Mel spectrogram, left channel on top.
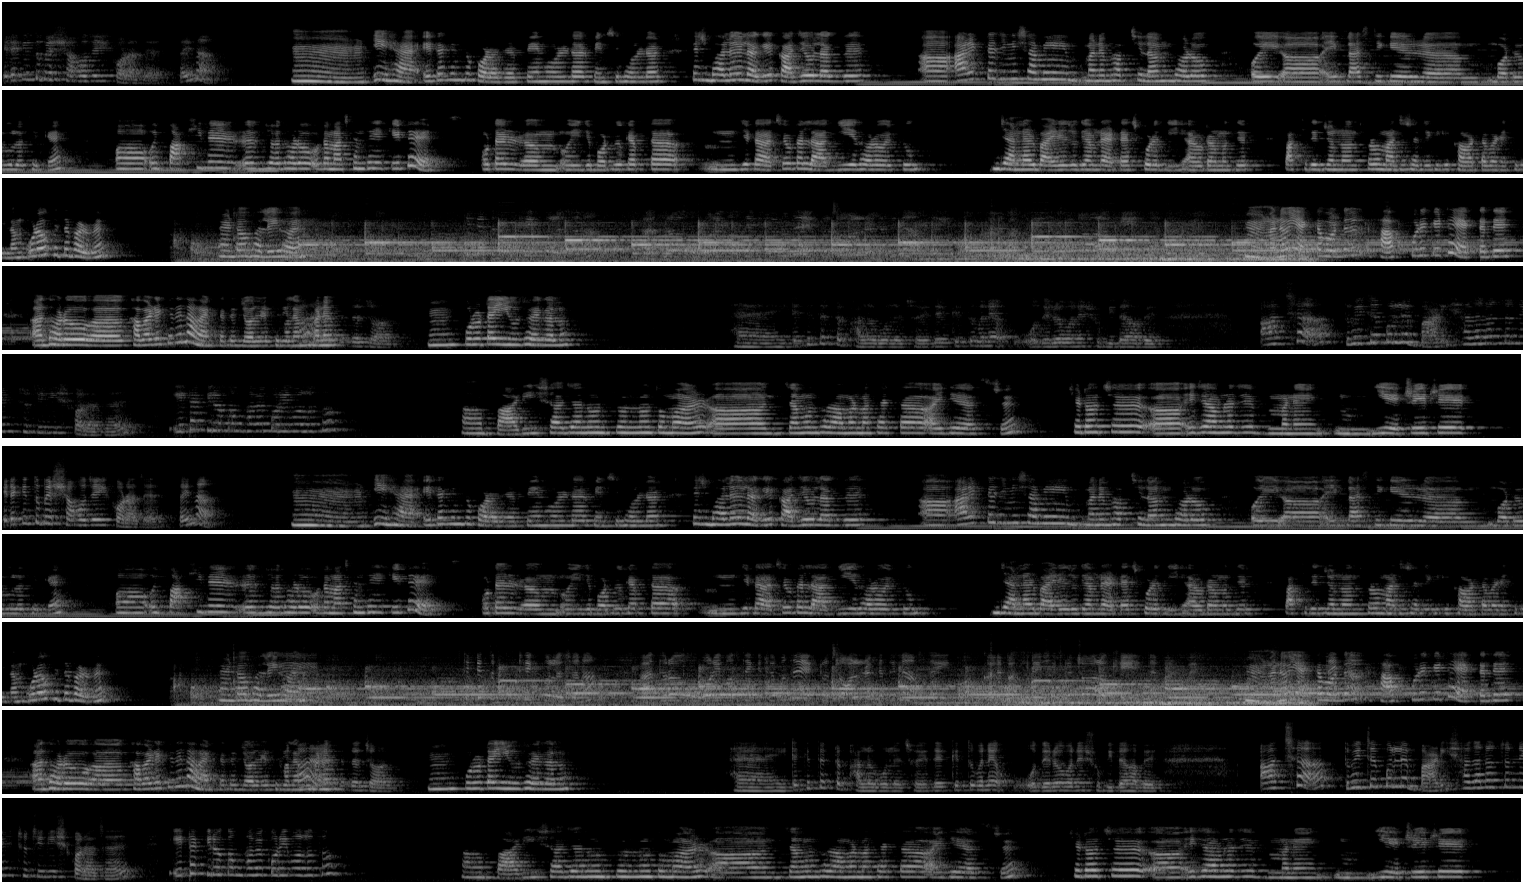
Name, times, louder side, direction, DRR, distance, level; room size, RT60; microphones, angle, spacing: voice 1, 0.0-2.1 33.1-34.1 35.2-35.3 35.6-42.4 43.7-44.0 47.1-47.2 47.7-47.8 48.4-49.6 52.9-57.9 58.2-64.2, right 4 dB, 50° right, 7 dB, 0.5 m, -42 dB
voice 2, 2.9-6.6 6.9-8.6 9.2-12.1 12.5-15.8 16.3-19.5 20.0-24.4 25.1-27.7 28.0-31.5 32.6-33.5 42.8-45.5 45.9-49.0 49.9-51.3 65.4-71.0 71.6-75.5, left 3 dB, 20° left, 9 dB, 0.3 m, -32 dB
sound 1, 8.5-18.0, left 4 dB, 90° left, 0.6 m, -48 dB
sound 2, 32.1-43.5, equal, 20° right, 0.8 m, -38 dB
sound 3, 33.4-46.9, left 3 dB, 60° left, 0.8 m, -34 dB
6.3 x 2.3 x 3.5 m, 0.63 s
head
